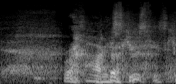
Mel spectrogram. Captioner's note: laughing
